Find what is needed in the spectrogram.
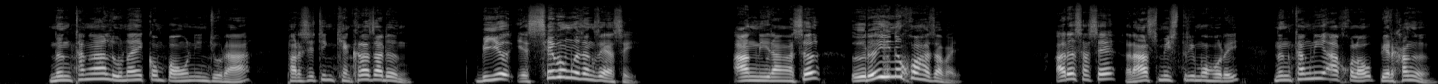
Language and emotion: Bodo, angry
